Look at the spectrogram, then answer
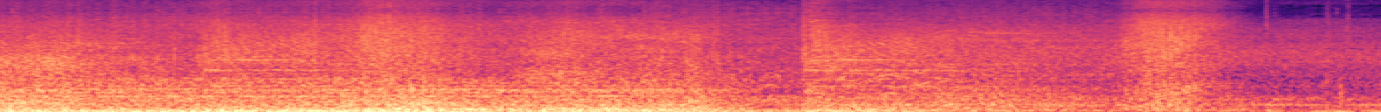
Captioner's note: water sounds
